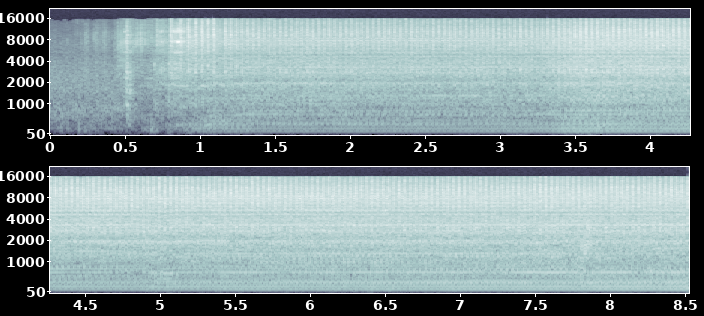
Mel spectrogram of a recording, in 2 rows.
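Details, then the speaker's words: Huskee 22 ton log splitter small engine with a cold-start problem, owner suspects the fuel line drains; after a few pulls and feeding fuel it catches and settles into a steady, even drone with no misfires; runs fine once going. "because like I said once you get the hang of it and you realize that all you got to do is just feed some fuel into it and then it'll take off and after that it runs like a champ"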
